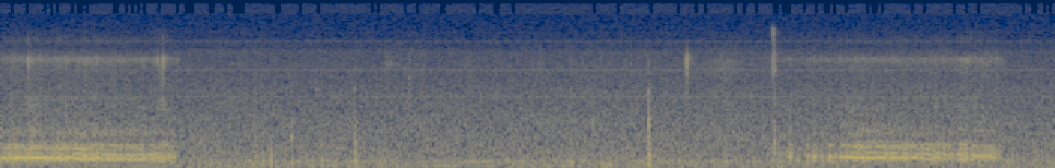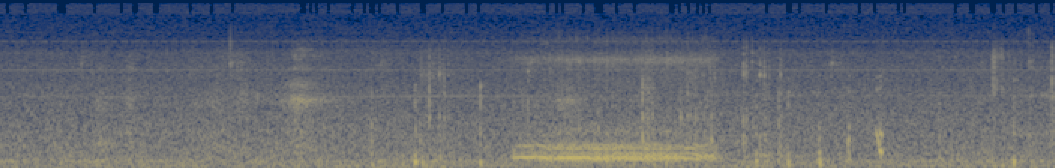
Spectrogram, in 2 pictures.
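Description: Soft, regular snoring with a buzzing rattle on each breath, about four breaths a minute shown; quiet room with faint ticking noises.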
